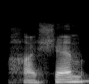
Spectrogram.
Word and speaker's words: Hashem: the hey with apostrophe remember that this is pronounced hashem or la shem because god's name is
